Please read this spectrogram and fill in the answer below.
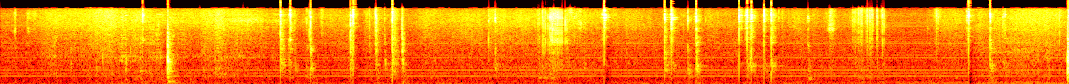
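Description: Irregular clicks and light metallic taps, with a few short scrapes, as a small square hard maple blank is handled and seated between a wood lathe's chuck jaws and tail center, the lathe not running.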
